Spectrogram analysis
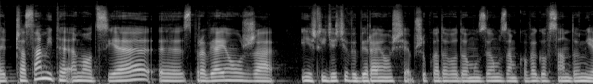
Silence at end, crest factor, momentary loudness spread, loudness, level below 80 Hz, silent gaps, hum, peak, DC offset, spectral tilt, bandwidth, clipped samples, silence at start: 0 s; 16 dB; 5 LU; -19 LUFS; -54 dBFS; none; none; -4 dBFS; under 0.1%; -4.5 dB/octave; 17 kHz; under 0.1%; 0 s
